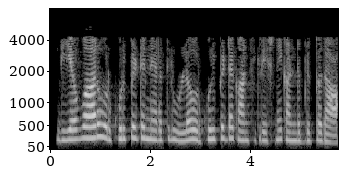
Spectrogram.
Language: Tamil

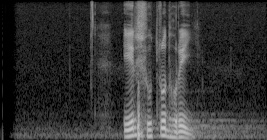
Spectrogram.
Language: Bangla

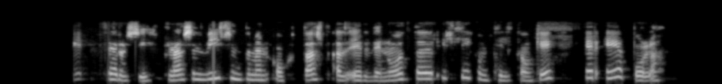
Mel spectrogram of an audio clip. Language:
Icelandic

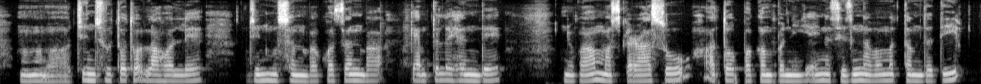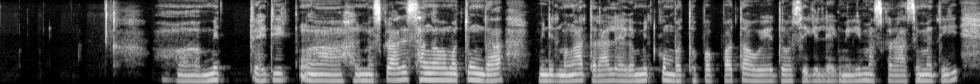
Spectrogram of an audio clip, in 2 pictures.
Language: Manipuri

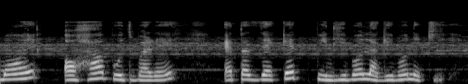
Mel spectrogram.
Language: Assamese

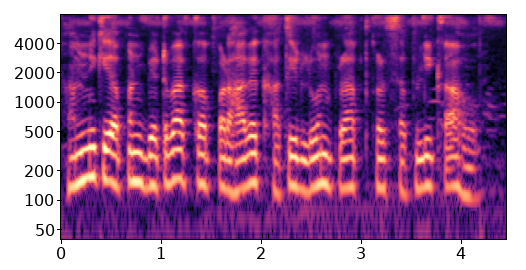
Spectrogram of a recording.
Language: Magahi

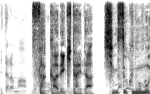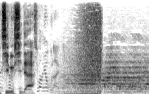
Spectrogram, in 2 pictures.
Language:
Japanese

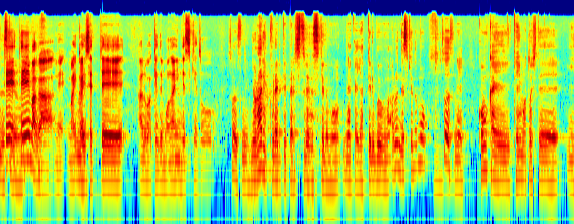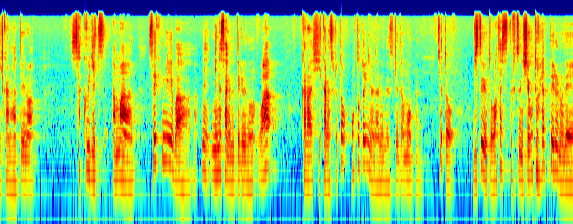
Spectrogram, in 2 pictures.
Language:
Japanese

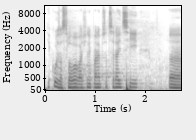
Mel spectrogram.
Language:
Czech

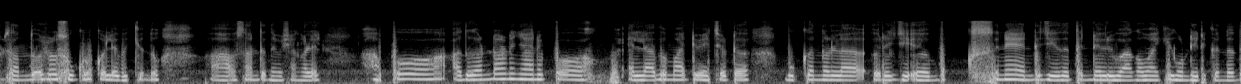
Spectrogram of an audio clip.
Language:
Malayalam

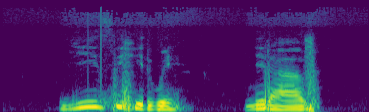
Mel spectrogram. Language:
Kinyarwanda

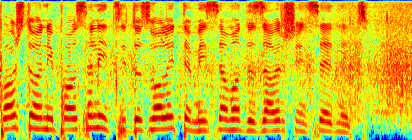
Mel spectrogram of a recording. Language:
Serbian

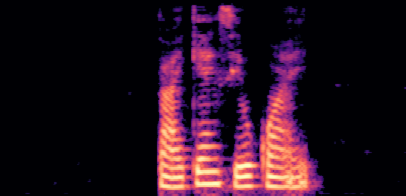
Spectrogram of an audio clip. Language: Cantonese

